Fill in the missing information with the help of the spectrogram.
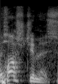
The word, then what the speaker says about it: posthumous: Posthumous. – Yes. Yes. So that's how you say it, posthumous, it's spelt post-hummus, like if you read it.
